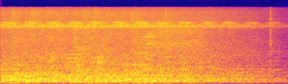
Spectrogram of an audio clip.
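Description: Steady outdoor background noise, a low rumble, fading out over the last second or so.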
